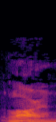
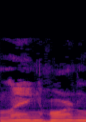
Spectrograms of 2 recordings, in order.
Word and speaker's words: Loughran: Is that the way you pronounce it? Lauren, that's close enough. I've been called Langhorne, Laughlin, and lots of names.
